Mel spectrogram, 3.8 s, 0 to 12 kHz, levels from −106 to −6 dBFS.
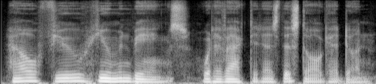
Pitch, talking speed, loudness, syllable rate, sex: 110 Hz, 190 wpm, -18 LUFS, 4.1 syllables/s, male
